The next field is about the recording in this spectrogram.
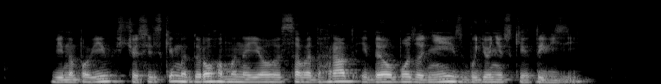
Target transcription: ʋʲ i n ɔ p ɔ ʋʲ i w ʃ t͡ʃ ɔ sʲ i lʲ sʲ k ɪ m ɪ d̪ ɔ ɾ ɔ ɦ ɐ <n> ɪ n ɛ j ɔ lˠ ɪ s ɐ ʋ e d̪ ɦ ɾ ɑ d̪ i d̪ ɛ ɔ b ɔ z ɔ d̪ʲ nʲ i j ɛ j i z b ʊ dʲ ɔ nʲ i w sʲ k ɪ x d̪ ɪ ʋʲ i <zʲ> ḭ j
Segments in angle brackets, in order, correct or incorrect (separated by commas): incorrect, correct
